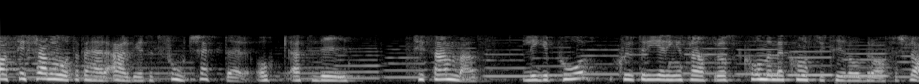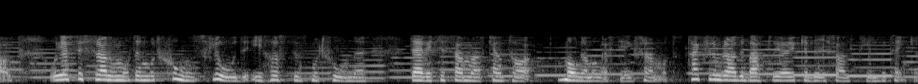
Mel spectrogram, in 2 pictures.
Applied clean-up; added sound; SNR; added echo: none; Wind instrument, woodwind instrument; 12 dB; reverberation time 1.5 s.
